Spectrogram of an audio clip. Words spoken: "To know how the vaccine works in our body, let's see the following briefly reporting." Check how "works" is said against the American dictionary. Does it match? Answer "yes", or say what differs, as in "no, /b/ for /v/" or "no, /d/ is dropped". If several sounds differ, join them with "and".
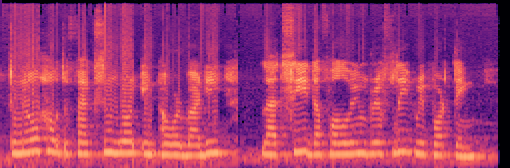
no, /s/ is dropped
